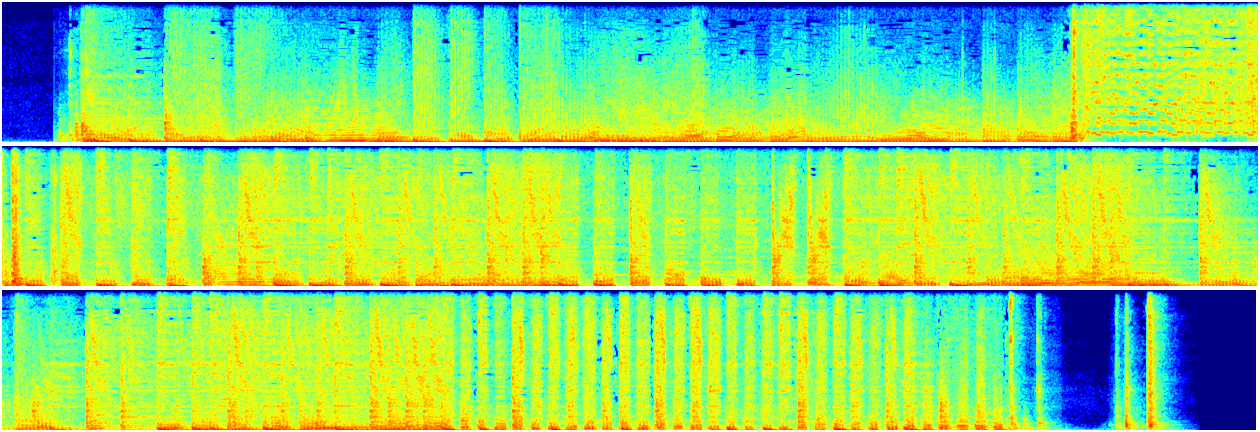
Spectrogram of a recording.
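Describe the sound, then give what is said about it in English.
Dense, loud self-made music, recorded with a tape machine, plays back from cassette tape with a full, slightly compressed tape-like sound, briefly dropping out around five seconds before resuming with busy, rhythmic textures until it cuts off abruptly. “Actually, it was the time of CD players, but I preferred tape because I could use one tape lots of times. It sounded like this.”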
